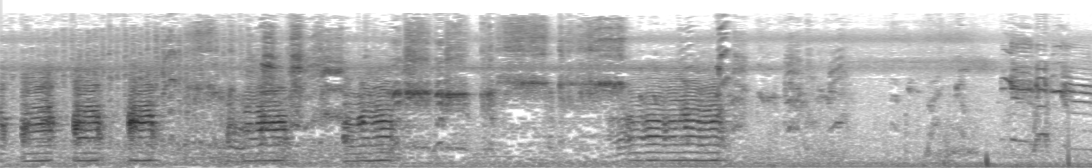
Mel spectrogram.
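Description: Domestic fowl calling: a string of short, evenly repeated calls a few times a second, then longer, busier runs of calls with some higher squeals, dying down for the last couple of seconds.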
